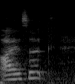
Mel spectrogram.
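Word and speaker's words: Isacc: It's pronounced Isaac. It is spelt I-S-A-C-C.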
